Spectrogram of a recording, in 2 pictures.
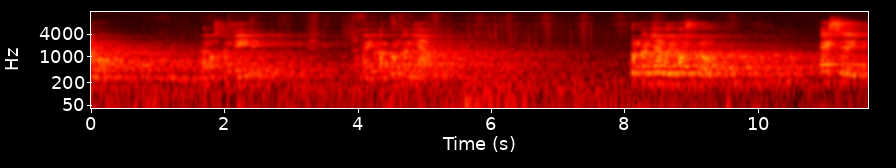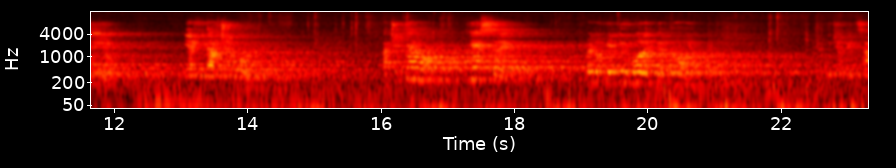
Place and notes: Cannaregio, Venice, Itálie - Campo San Marcuola
Liturgy in the San Marcuola on Easter and accordeonist in front of the Church
Venezia, Italy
